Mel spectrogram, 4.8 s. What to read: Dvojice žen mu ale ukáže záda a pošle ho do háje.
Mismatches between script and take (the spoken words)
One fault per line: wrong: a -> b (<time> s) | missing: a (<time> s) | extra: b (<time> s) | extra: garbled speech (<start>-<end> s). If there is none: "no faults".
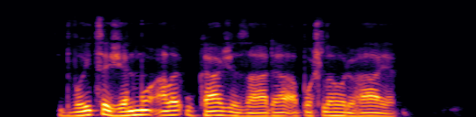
no faults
